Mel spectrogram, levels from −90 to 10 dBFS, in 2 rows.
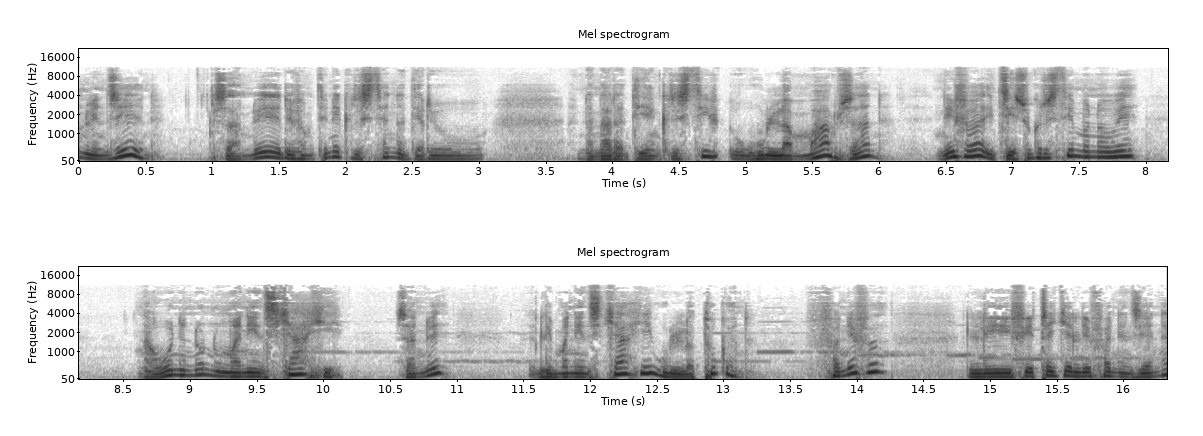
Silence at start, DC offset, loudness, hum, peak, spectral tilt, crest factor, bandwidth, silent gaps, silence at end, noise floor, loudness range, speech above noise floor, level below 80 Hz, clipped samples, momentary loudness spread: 0 s; under 0.1%; -14 LUFS; none; -2 dBFS; -6 dB/octave; 12 dB; 11.5 kHz; none; 0 s; -48 dBFS; 4 LU; 35 dB; -38 dBFS; under 0.1%; 9 LU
